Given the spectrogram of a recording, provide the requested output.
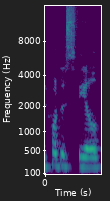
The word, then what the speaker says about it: Huddersfield: And Sean, I saw your tweet to me before and I just pronounced my H in Huddersfield.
